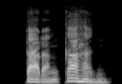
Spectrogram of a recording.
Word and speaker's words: tarangkahan: It is the focus marker that introduces the main topic of the sentence, and that is tarangkahan.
